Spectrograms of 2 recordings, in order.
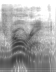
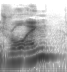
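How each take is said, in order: First: An R sound is inserted in the middle. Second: No R sound is heard in the middle. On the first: "There's an R in there for no reason" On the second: "I don't say drawing"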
